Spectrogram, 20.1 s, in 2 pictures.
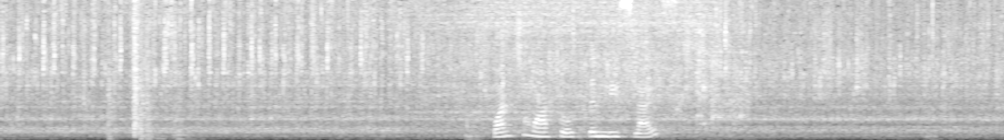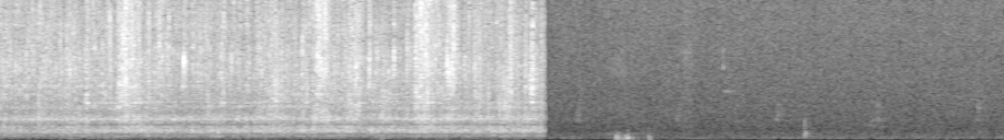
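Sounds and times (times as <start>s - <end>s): oil spitting crackles: 0.0s - 15.5s
vegetables sizzling in hot oil: 0.0s - 15.5s.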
